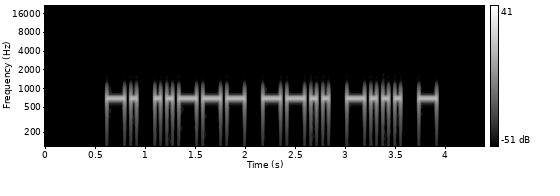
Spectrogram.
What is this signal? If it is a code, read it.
Morse code, heard as a keyed tone, about 20 wpm, 700 Hz. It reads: N2ZBT
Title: Speed Racing - USA 1x3 Call Signs 17wpm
